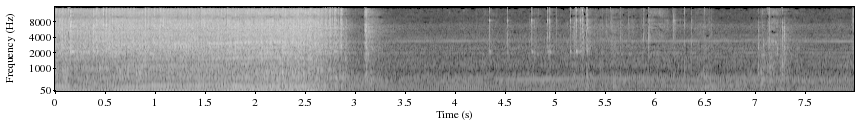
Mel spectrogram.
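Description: Industrial straight-stitch sewing machine sewing a test seam at speed for about three seconds, then stopping. After the hook adjustment it sews without skipping a stitch. A fainter steady hum and a few light clicks follow.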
